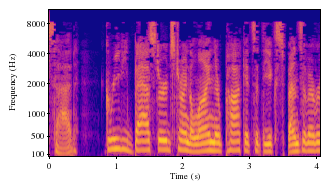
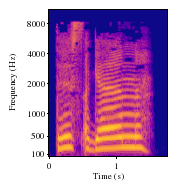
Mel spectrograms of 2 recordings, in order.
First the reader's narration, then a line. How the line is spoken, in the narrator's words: Nova moaned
